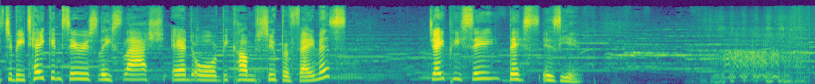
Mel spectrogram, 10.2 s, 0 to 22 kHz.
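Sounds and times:
speech: 0:00.0 - 0:04.4, 0:05.4 - 0:07.4
horse neighing: 0:08.6 - 0:10.1.

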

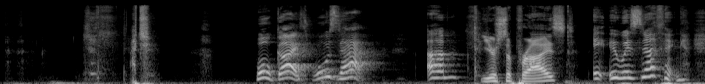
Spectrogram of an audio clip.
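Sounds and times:
person sneezing: 0:00.8 - 0:01.7
speech: 0:02.6 - 0:07.0.

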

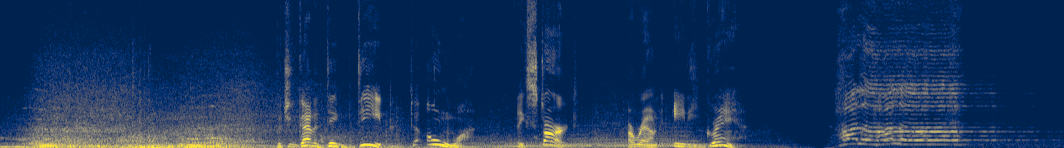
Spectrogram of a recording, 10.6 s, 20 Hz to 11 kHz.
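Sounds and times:
Ram 1500 TRX pickup truck engine revving: 0:00.0 - 0:08.2
speech: 0:02.8 - 0:07.5.

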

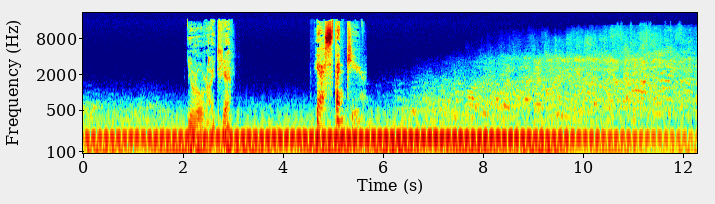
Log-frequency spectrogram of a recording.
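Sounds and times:
steady droning low hum: 0:00.0 - 0:12.2
speech: 0:02.1 - 0:03.1, 0:04.6 - 0:05.8
crowd chatter in a busy pub: 0:08.3 - 0:12.2.

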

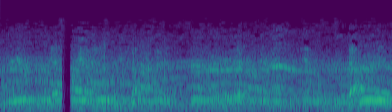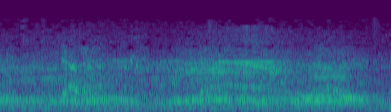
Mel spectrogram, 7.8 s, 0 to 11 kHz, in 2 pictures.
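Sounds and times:
herd of cattle mooing while being herded: 0:00.2 - 0:07.8.

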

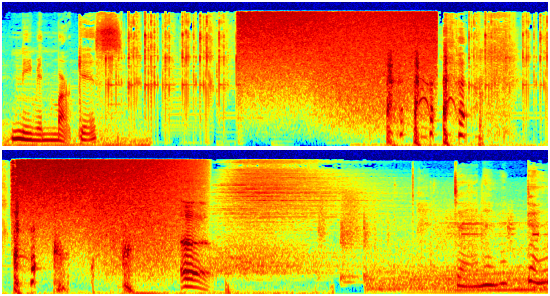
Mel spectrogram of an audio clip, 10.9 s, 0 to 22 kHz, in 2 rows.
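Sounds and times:
speech: 0:00.1 - 0:01.3, 0:04.6 - 0:05.1, 0:06.0 - 0:07.8, 0:10.0 - 0:10.6
red aerosol spray paint sprayed onto white pumps: 0:02.4 - 0:04.4, 0:05.6 - 0:09.1
vocal sounds: 0:05.6 - 0:09.1.

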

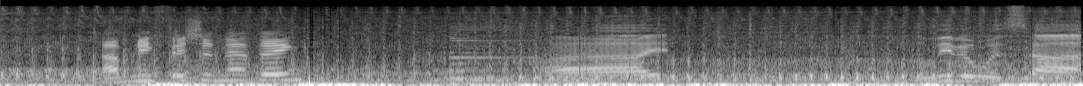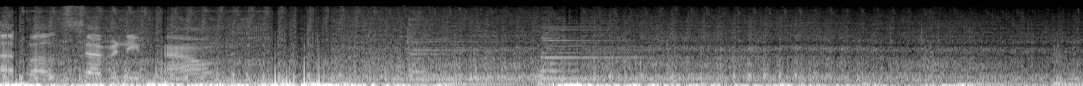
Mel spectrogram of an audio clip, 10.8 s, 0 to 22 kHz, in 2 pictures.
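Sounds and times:
helicopter rotor thumping: 0:00.0 - 0:10.8
speech: 0:00.5 - 0:03.5, 0:04.7 - 0:06.8.

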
